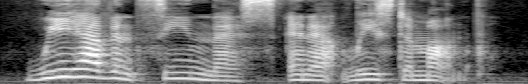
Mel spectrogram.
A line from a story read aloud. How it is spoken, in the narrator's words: Ed said firmly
